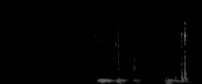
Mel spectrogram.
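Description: Faint clicks in two short clusters, about a second in and again near the end, over near silence.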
